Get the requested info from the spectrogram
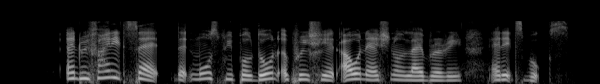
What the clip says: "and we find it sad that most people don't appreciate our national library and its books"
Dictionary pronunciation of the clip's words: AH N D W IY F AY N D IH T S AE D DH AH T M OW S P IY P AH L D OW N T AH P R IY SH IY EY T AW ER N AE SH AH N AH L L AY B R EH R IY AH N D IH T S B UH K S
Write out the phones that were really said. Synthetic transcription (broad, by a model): AH N D W IY F AY N D IH T S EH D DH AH T M OW S P IY P AH L D OW N T AH P R IY SH IY EY T AW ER N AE SH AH N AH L L AY B R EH R IY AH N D IH T S B UH K S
